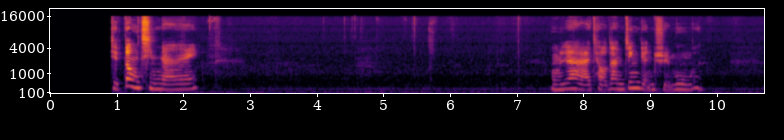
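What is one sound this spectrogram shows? A young woman speaks close by in a bright, playful voice, in short bursts.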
